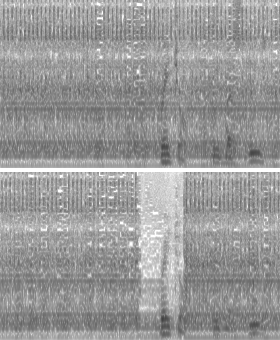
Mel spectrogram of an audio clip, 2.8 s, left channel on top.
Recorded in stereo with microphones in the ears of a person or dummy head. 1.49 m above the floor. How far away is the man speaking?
About 0.5 m.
